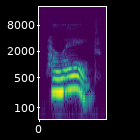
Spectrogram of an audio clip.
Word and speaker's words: Harold: Oh, Harold. He made it rhyme with dolled.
